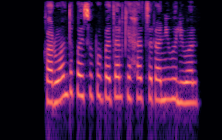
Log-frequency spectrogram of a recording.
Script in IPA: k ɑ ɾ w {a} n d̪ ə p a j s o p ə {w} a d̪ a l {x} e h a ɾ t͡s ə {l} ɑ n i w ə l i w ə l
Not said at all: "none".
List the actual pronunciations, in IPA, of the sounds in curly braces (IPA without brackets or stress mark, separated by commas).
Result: ɑ, b, k, ɾ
